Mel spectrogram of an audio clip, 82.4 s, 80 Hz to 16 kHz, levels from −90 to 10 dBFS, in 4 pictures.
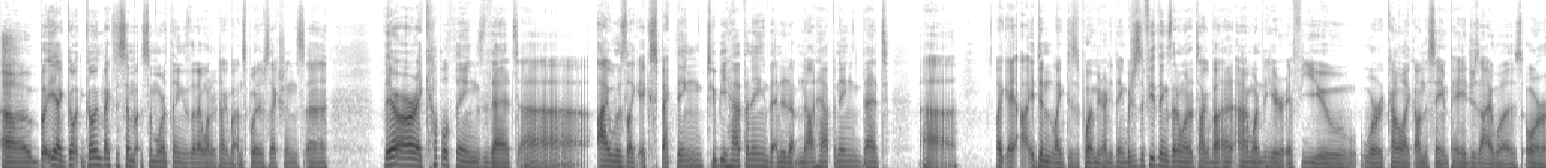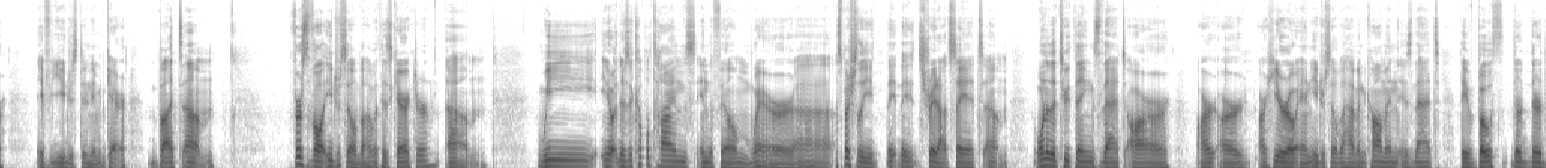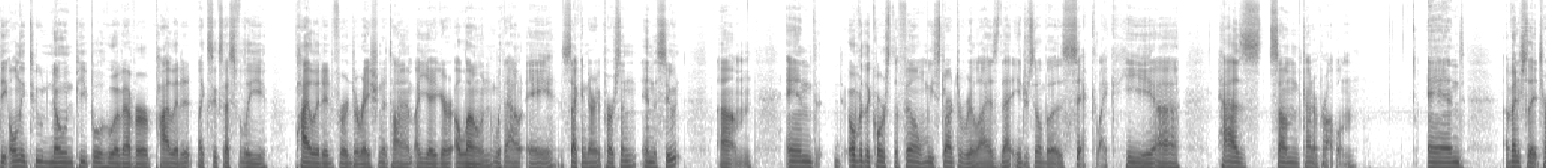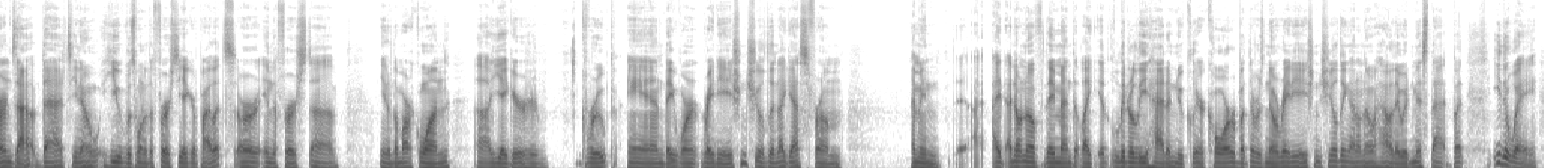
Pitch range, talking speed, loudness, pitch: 100-110 Hz, 195 wpm, -28 LUFS, 105 Hz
